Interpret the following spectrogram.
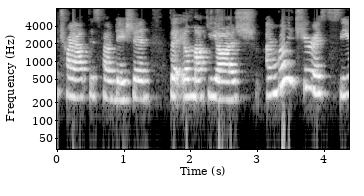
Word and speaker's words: IL MAKIAGE: the comments below um pretty sure it's pronounced el machias but who knows if you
